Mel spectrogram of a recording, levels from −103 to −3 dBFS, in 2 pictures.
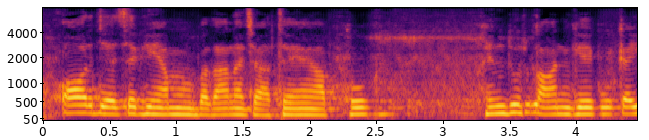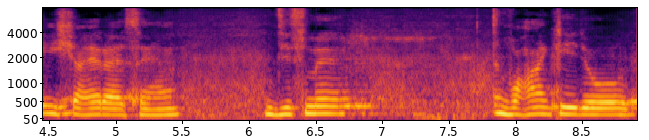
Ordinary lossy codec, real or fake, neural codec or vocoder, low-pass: none; fake; codec, 16 kHz, 4 kbps, X-Codec, WavLM features, trained on Multilingual LibriSpeech; none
